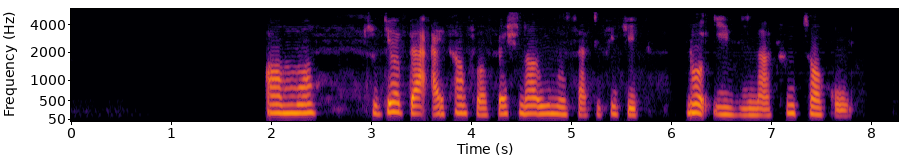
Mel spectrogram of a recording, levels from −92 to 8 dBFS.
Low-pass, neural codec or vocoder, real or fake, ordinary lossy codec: 5.4 kHz; codec, 16 kHz, 8 kbps, FunCodec, trained on LibriTTS, 25 frames a second; fake; MP3, 48 kbps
